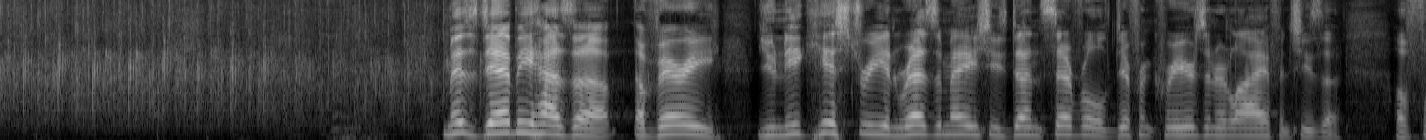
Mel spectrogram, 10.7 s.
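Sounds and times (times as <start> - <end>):
audience clapping: 0.0 - 3.7
speech: 3.3 - 10.6.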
